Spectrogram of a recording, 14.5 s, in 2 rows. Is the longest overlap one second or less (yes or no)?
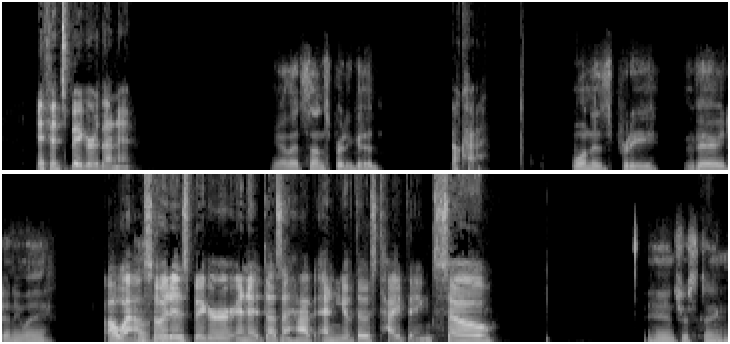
yes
